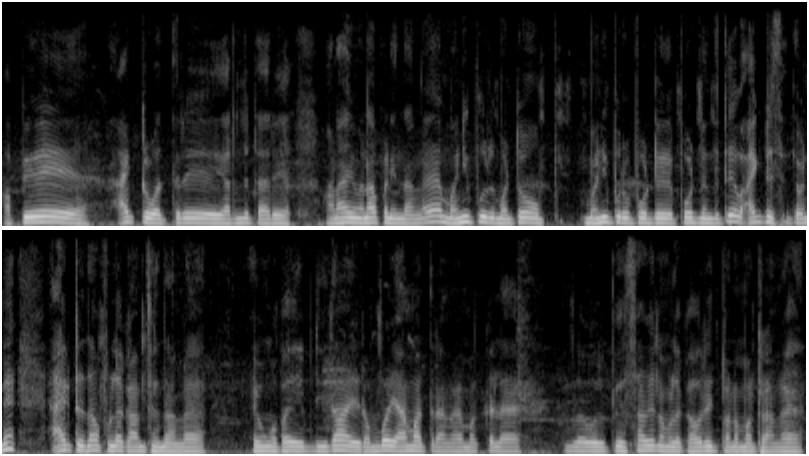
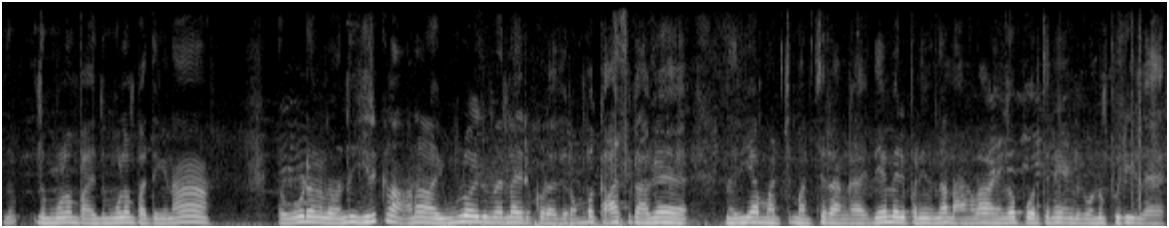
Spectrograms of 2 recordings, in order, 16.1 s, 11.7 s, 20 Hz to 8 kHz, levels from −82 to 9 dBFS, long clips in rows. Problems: background sounds at intervals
